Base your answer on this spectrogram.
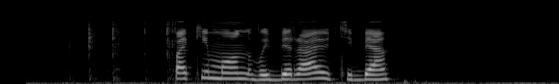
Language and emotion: Russian, positive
